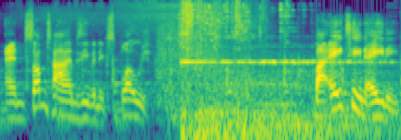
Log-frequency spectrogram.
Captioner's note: glass tinkling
